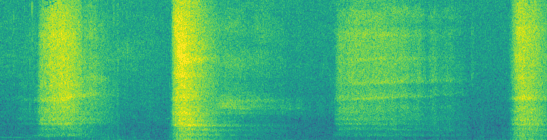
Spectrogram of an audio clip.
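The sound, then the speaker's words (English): Deep, slow breaths taken in silence: a few breathy, hissing inhales and exhales, soft and airy, with quiet gaps between them and no talk. “We're going to take three huge breaths. So breathe with me, okay?”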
